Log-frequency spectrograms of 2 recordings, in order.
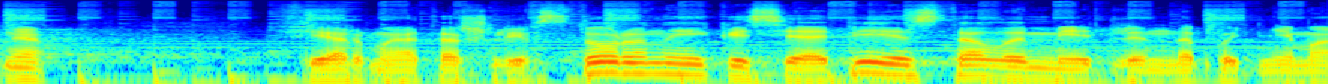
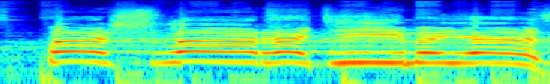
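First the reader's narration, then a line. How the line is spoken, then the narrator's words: Deafening shout over radio. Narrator (Russian): закричал Максим, оглушая радиоканал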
